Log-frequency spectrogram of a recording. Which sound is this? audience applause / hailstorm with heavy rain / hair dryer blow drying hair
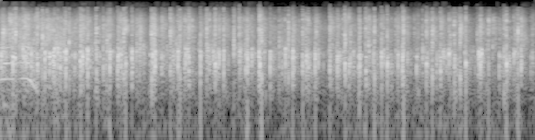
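audience applause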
